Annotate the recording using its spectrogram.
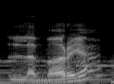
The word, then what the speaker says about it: Lemuria: Blavatsky calls the third race the Lemurians after the continent they occupied. – Lemuria? – Yes, that's exactly right.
